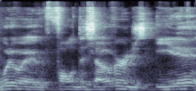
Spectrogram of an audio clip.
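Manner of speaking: normal talking voice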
